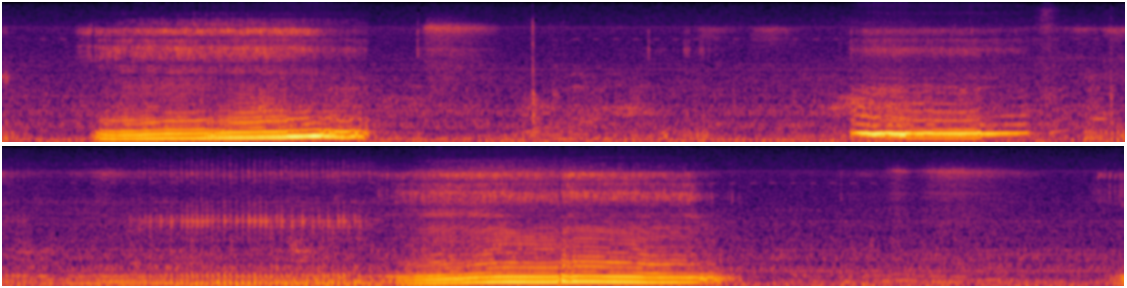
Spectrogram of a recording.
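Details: Sleeping bulldog Paisley snoring with housemate Magoo also snoring nearby: three long nasal snores, each a buzzy low drone with a rising then falling tone, separated by quiet breathing pauses.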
